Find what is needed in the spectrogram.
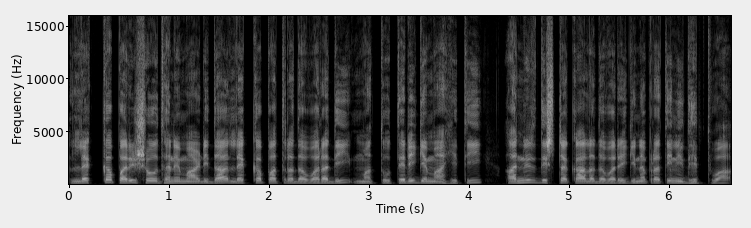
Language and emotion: Kannada, neutral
